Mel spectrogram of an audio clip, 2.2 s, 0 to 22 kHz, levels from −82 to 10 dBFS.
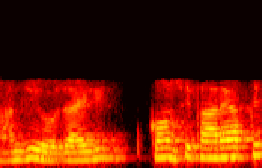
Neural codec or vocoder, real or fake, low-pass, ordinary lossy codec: none; real; 3.6 kHz; MP3, 24 kbps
